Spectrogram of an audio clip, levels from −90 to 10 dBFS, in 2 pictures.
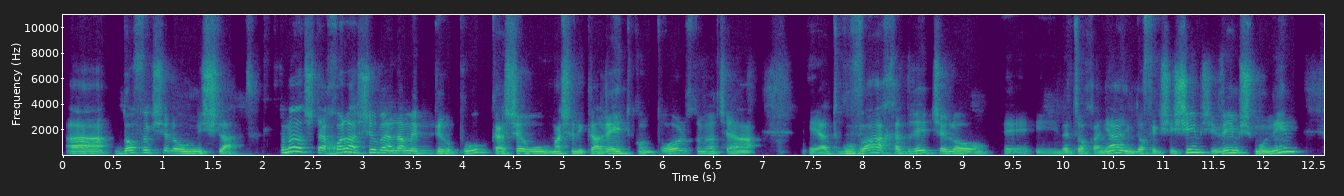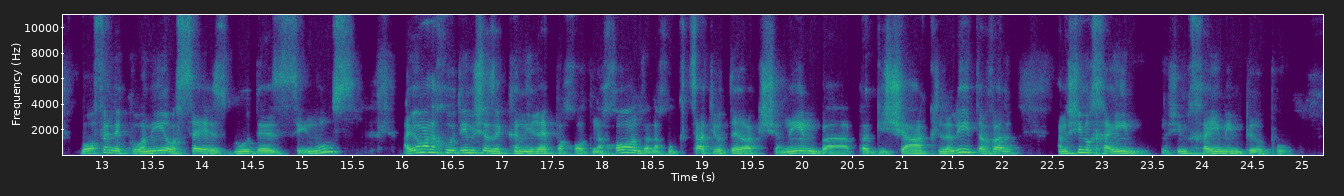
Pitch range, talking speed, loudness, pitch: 130-180 Hz, 140 wpm, -18 LUFS, 150 Hz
